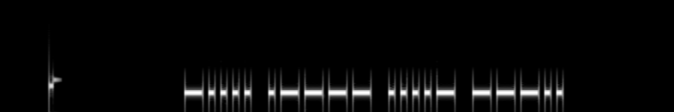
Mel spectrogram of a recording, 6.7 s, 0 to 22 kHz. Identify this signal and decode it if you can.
Morse code, heard as a keyed tone, about 20 wpm, 700 Hz. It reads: 6148
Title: Numbers - 4-Digit 20wpm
